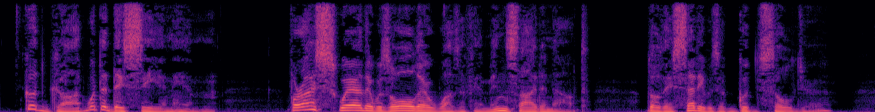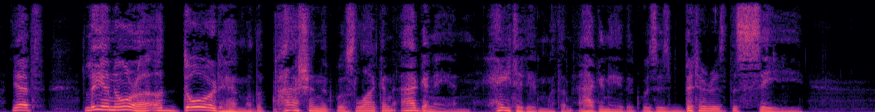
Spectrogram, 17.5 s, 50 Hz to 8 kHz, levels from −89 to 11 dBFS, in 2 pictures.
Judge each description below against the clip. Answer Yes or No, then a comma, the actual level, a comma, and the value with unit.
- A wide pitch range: Yes, wide, 6.7 semitones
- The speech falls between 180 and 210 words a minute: Yes, average, 190 wpm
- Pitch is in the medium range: No, low, 130 Hz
